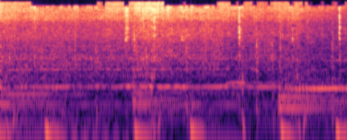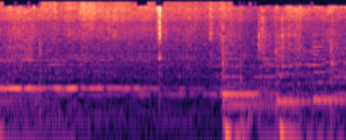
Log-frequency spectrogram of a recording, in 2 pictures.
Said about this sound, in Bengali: খুন্তির সাহায্যে ভালোভাবে মিক্স করে নেব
